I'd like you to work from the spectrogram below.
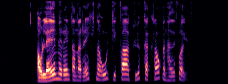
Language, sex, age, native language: Icelandic, male, 20-29, Icelandic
